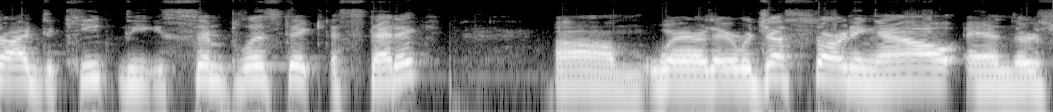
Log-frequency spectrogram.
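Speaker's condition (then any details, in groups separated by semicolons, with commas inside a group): No condition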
